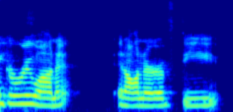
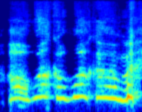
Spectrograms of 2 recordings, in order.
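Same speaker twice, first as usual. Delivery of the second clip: higher, lightly laughing eager welcome; excited owner; 10 semitones higher, slower than usual. Retold or imitated. Imitating restaurant owner greeting guests, eager welcome. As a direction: lightly imitate a thrilled host waving guests in.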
